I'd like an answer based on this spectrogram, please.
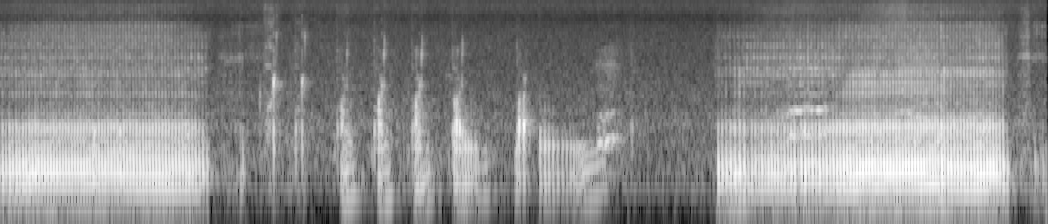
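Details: A pet bulldog snoring while asleep: long, raspy, breathy rumbles lasting over a second each, with a run of short snuffling, clicking breaths between them, recorded close up indoors.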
